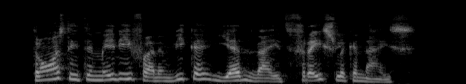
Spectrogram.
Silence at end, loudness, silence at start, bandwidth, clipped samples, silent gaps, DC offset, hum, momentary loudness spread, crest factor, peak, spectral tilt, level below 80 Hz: 0.55 s; -35 LUFS; 0.35 s; 11.5 kHz; under 0.1%; none; under 0.1%; none; 6 LU; 18 dB; -18 dBFS; -4 dB/octave; -76 dBFS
